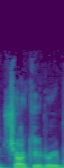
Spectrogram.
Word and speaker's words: charcuterie: A charcuterie board? – Yeah. – Which I don't say it right either. – Charcuterie.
